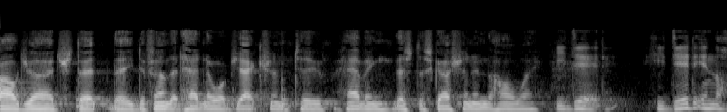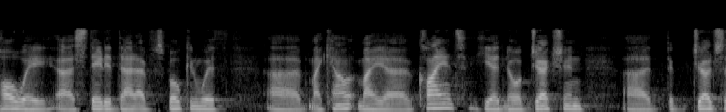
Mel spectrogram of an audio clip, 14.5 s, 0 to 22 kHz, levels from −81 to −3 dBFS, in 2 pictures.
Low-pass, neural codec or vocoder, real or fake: 7.2 kHz; none; real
